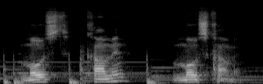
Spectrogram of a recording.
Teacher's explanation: the t sound is gone, right? You don't hear the t sound. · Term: illition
